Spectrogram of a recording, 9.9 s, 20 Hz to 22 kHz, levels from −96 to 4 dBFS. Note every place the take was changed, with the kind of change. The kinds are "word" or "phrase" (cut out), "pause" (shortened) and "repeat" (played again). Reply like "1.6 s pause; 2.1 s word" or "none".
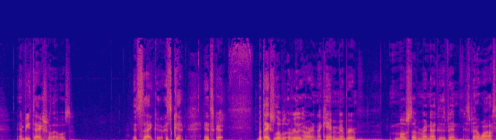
none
